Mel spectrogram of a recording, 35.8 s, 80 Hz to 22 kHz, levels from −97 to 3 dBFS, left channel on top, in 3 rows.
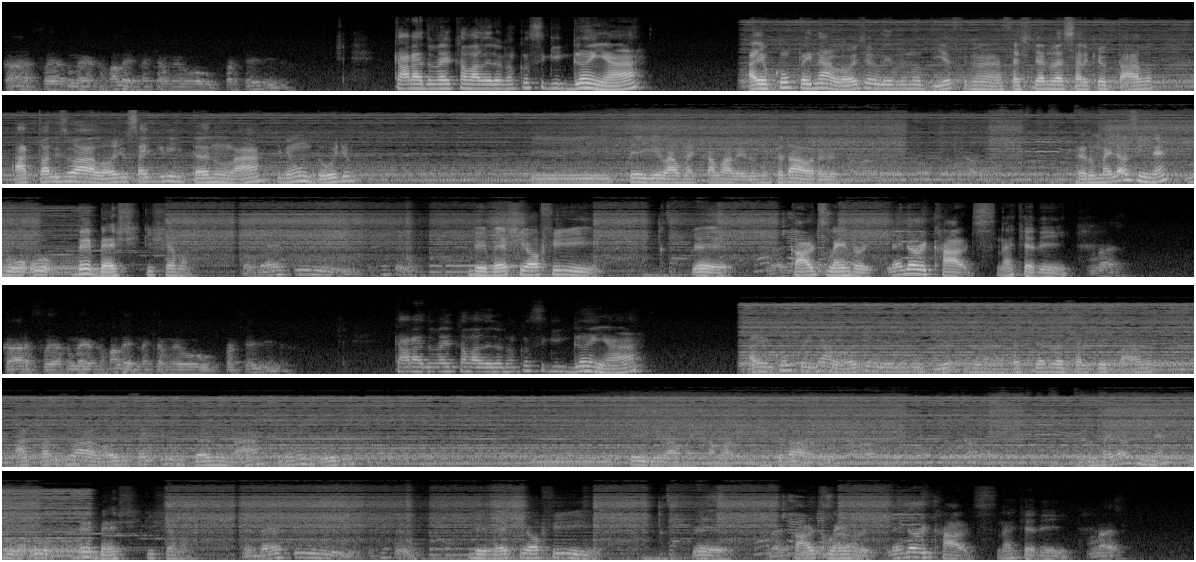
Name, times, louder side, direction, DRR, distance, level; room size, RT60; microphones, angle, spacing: voice 1, 0.0-2.9 16.9-17.1 19.7-22.2 26.2-28.0 31.5-32.5 34.7-35.1, right 2 dB, 40° right, 2.0 m, -41 dB
voice 2, 3.9-6.4 7.5-11.6 12.0-15.5 17.2-20.3 22.6-25.7 28.5-29.9 30.7-31.1 31.7-34.5, left 6 dB, 80° left, 0.4 m, -30 dB
sound 1, 7.4-24.8, right 4 dB, 85° right, 0.7 m, -37 dB
sound 2, 17.2-33.2, left 1 dB, 5° left, 0.5 m, -43 dB
6.2 x 2.4 x 2.6 m
head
